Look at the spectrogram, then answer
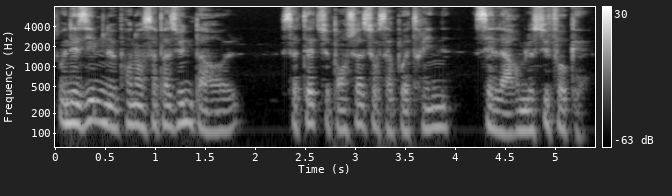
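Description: A man reading a novel aloud in a measured, solemn narration. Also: mid-range voice, steady tone, mellow, slightly rough. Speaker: reader.

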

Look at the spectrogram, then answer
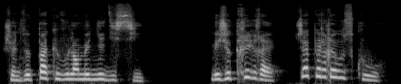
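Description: A woman's voice: a little high, animated, brisk, darkish tone, dry recording, clean studio sound, voice pushed up, natural voice. A woman doing a frightened young woman. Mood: urgent. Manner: raised, urgent.

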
